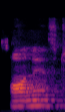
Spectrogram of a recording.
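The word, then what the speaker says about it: honest: ধরো আমরা যে হি ইজ হি ইজ হি অনেস্ট ম্যান এখন এইচ এর উচ্চারণ কিন্তু এইচ সচরাচর এইচ এর উচ্চারণ হয়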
